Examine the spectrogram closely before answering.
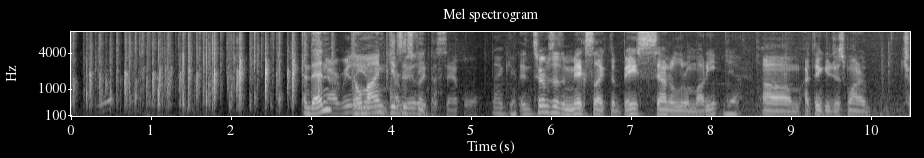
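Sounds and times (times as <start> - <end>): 
audience applause after a beat at a feedback session: 0.0 - 3.4
speech: 2.9 - 10.4.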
